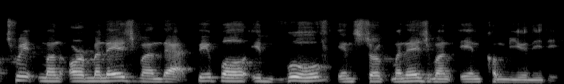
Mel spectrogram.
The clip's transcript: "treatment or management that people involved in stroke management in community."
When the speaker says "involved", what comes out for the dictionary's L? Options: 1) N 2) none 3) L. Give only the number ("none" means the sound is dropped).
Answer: 2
